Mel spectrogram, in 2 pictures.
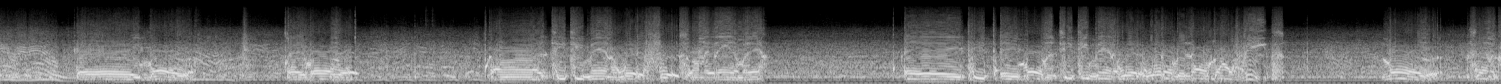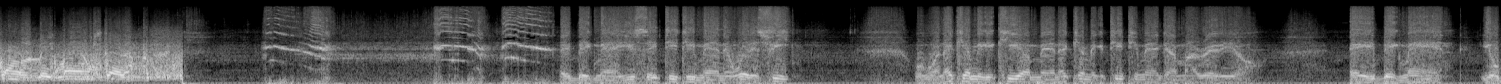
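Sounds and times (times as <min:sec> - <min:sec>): garbled voice over radio speaker: 0:00.0 - 0:07.7, 0:09.0 - 0:13.0, 0:13.8 - 0:16.9, 0:28.5 - 0:30.0
steady radio hum: 0:00.0 - 0:17.4, 0:19.4 - 0:30.0.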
